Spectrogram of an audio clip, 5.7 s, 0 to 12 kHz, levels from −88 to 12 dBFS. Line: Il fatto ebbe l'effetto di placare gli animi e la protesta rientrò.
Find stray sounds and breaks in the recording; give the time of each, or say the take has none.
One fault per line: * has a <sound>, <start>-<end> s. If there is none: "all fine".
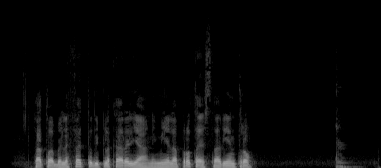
* has a thud, 5.0-5.5 s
